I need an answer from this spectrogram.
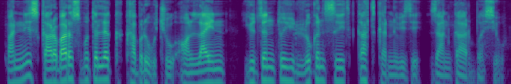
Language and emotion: Kashmiri, neutral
